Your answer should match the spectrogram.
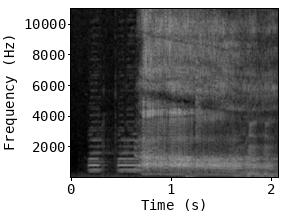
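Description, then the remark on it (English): A buzzy horn honks: two short toots, then one long, loud, sustained blare with a rough, raspy tone that dips slightly in pitch toward the end. “I'm going to give y'all a minute apiece, but I want my horn to honk.”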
